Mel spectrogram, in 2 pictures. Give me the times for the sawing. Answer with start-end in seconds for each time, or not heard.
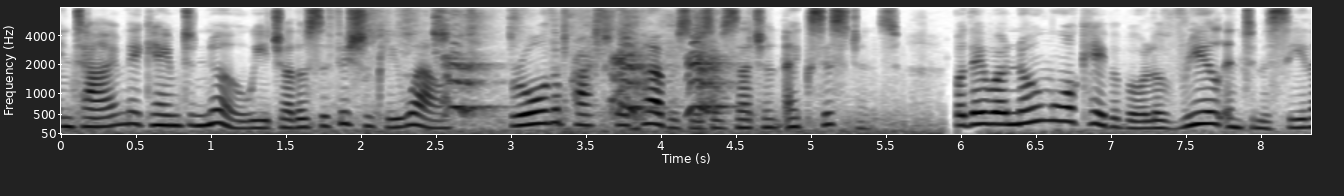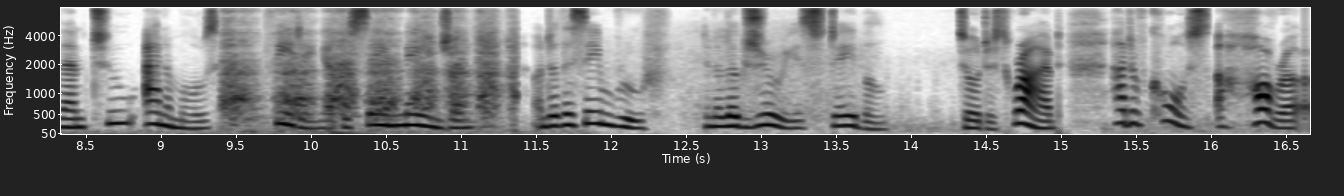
3.3-4.8, 9.4-11.4.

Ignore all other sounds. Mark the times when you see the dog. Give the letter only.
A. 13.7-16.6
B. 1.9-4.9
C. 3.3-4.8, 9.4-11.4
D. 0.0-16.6
B.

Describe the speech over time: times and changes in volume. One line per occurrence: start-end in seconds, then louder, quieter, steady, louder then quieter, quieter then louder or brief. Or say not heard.
0.0-16.6 steady.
